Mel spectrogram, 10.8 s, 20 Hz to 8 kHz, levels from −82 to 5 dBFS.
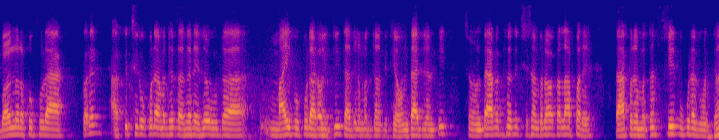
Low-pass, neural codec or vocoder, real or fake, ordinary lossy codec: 7.2 kHz; codec, 16 kHz, 1.1 kbps, Voila-Tokenizer; fake; Opus, 24 kbps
